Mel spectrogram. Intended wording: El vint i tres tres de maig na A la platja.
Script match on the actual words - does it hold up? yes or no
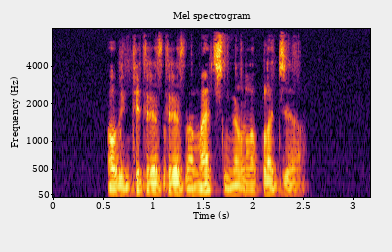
yes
